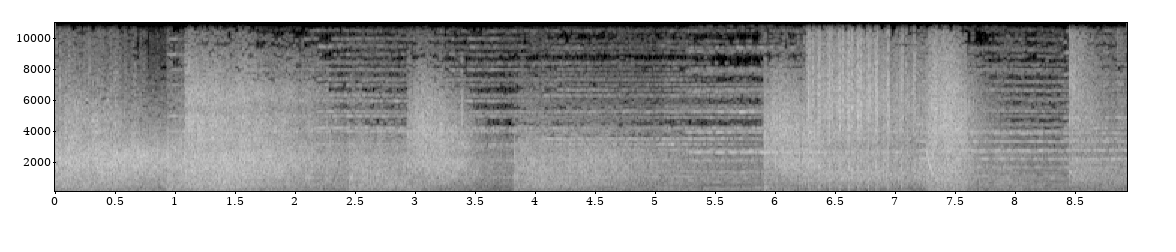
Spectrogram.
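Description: Gunfire erupts in a shootout scene from The Untouchables, loud repeated shots and booming blasts layered over a dense, continuous roar of film score and action noise.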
